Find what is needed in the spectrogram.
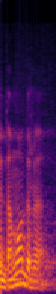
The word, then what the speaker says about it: Дамодара: В слове «дамодара» — «дама» — «удара», ударение на «о» — «дамодара».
